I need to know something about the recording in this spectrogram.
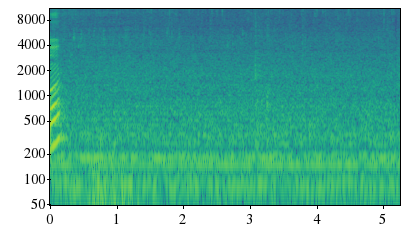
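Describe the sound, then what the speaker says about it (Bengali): A steady, soft bubbling hiss of hot water simmering with katla fish curry in a pan, continuous and fairly faint throughout. "জলটা ফুটে গেছে"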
